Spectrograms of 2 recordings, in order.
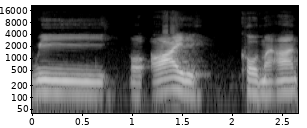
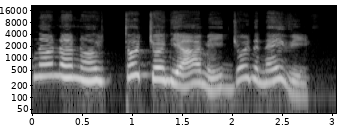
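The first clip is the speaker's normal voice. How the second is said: poorly done put-on Filipino auntie accent, much higher; 12 semitones higher than usual. Retelling what the speaker's auntie said back, poor Filipino auntie accent. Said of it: "That's my poor Filipino auntie accent".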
